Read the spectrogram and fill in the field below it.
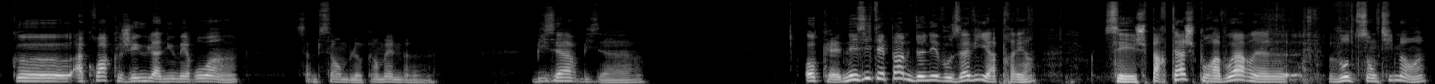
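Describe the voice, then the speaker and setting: A man with a slightly high, darkish voice casually shows his toys to viewers, rambling and chatting straight to the camera.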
